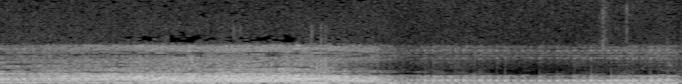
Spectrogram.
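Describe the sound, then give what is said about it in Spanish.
A bear roars loudly in one long, rough, sustained bellow that drops lower in pitch partway through, with no other sounds around it. “¿Son osos? Bueno, su sonido yo creo que es inconfundible, ¿verdad?”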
